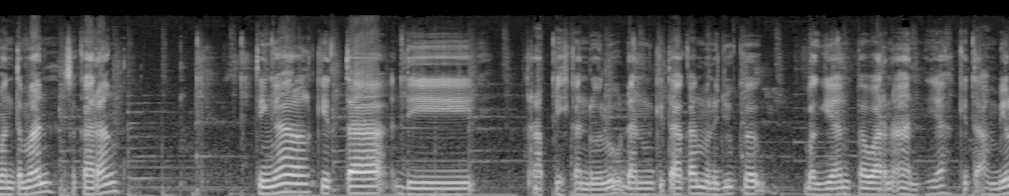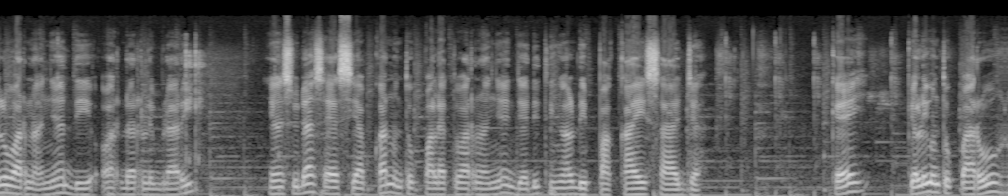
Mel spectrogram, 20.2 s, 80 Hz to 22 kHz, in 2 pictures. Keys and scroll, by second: 0.0 space, 4.5 alt+d, 4.7 alt+p, 5.5 z, 17.6 space.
